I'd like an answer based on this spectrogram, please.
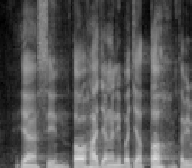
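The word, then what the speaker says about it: يس: mim dibaca ha mim Yasin jangan dibaca Yas dibaca apa Yasin thha jangan dibaca thh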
